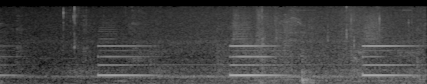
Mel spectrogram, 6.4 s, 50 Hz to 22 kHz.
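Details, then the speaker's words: Simulated heart monitor alarm as a normal sinus rhythm slows into bradycardia, down to 37 beats a minute: repeating high tonal alarm bursts about every two seconds. "in fact, the machine's not very happy about it, so it's alarming. So I'm just going to pause the alarm because it's warning me that something's wrong, or at least potentially wrong."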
